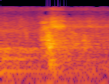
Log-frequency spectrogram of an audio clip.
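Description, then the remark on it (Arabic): A single short sneeze bursts out sharply in the middle of a lecture on Eid prayer, a quick breathy blast with faint background hum. “يرحمك الله”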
